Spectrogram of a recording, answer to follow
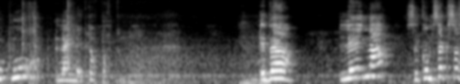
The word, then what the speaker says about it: Léna: Eh ben, Léna, c'est comme ça que ça se prononce?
